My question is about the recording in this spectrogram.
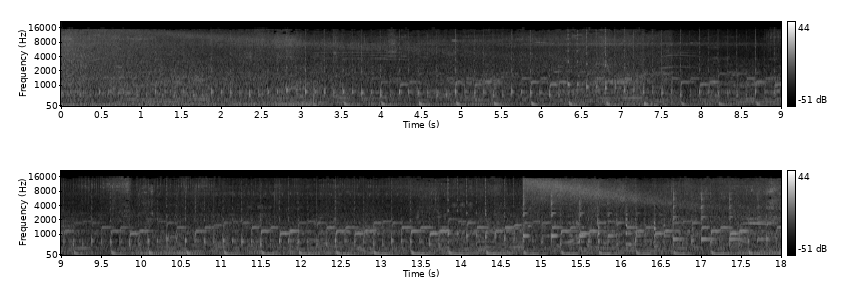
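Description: Electronic music with a steady, even beat.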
